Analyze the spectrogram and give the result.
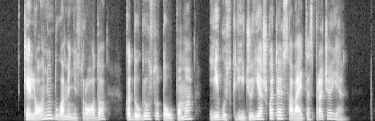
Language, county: Lithuanian, Šiauliai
